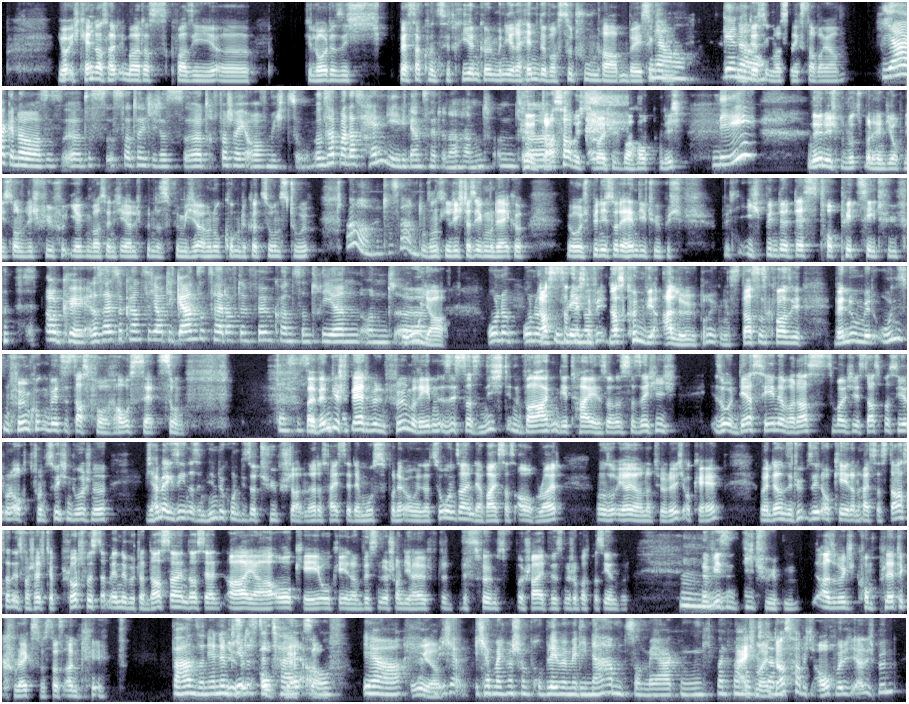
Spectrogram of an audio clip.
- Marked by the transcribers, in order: unintelligible speech; in English: "basically"; unintelligible speech; other background noise; chuckle; snort; chuckle; in English: "right?"; laughing while speaking: "angeht"
- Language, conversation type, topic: German, unstructured, Was macht für dich einen unvergesslichen Filmabend aus?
